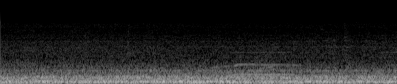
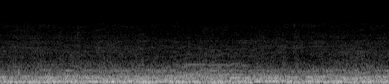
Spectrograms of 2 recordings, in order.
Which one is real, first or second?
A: first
